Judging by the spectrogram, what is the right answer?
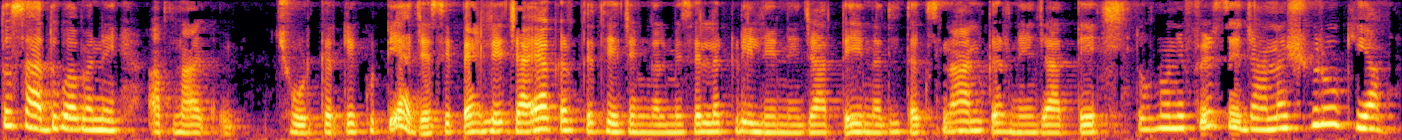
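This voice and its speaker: Woman telling a moral tale, calm and explaining, talks right to listeners, warm mellow voice. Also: mid-range voice, moderate pace. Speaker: storyteller. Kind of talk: moral story narration.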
